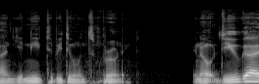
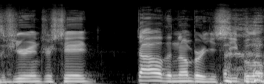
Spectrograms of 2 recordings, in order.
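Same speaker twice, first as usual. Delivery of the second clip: infomercial voice; 6 semitones higher, 5 dB louder than usual. Pretend. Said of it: "It's just an infomercial".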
